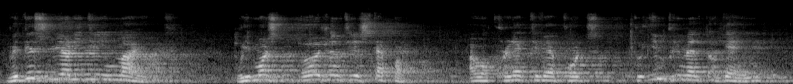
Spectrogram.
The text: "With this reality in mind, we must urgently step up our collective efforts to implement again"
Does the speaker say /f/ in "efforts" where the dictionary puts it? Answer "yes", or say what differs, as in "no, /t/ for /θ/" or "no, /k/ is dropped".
no, /p/ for /f/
